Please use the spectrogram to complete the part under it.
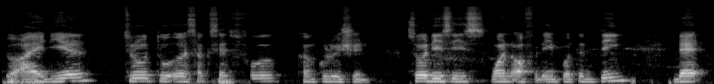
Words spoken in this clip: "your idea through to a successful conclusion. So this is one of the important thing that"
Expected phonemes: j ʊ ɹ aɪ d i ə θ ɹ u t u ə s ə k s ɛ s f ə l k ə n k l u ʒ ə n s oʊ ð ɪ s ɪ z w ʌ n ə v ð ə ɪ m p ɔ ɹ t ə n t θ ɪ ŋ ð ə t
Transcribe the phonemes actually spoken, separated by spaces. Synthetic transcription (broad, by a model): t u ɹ aɪ d i ə t ɹ u t u ə s ə k s ɛ s f ə l k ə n k l u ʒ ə n s oʊ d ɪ s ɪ s w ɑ n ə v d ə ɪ m p ɔ t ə n t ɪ ŋ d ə t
